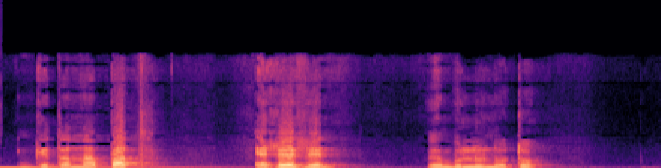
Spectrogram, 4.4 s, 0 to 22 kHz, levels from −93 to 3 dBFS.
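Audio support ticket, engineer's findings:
Hard clipping at 0.43 to 0.82 s (about 12 dB over) and 1.73 to 2.13 s (about 10 dB over). Harsh fuzz on the speech, with peaks squared off flat. Probably a gain stage or converter driven past full scale.

Nothing above 14.8 kHz, plus low-rate codec artefacts under the MP3. Likely low-bitrate audio saved at a high bitrate. The re-encode can't restore what the earlier codec stripped out.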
